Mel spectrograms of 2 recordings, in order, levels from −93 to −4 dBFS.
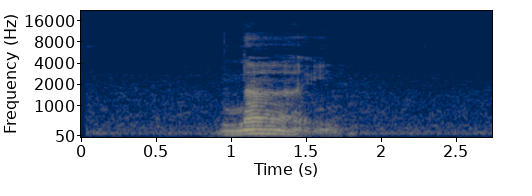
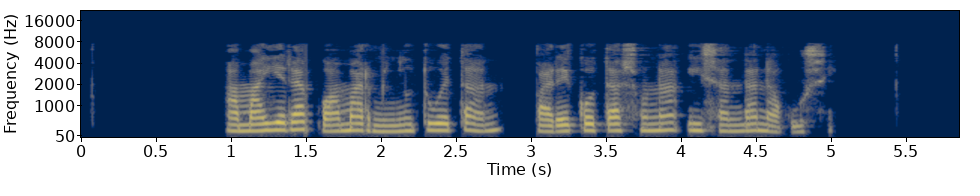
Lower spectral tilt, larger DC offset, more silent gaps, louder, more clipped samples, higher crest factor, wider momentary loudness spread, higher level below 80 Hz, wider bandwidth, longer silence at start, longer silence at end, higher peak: first, -6.5 dB/octave vs -5 dB/octave; neither; second, none vs 2.82-3.02 s; second, -41 LUFS vs -26 LUFS; neither; first, 24 dB vs 18 dB; first, 24 LU vs 10 LU; about the same, -76 dBFS vs -76 dBFS; first, 15 kHz vs 8 kHz; second, 0.1 s vs 0.95 s; about the same, 0.85 s vs 0.9 s; second, -20 dBFS vs -10 dBFS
